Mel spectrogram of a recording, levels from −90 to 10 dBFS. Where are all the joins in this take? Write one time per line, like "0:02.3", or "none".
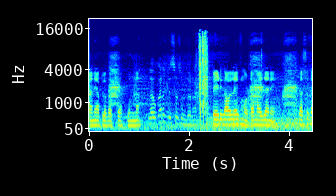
0:02.4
